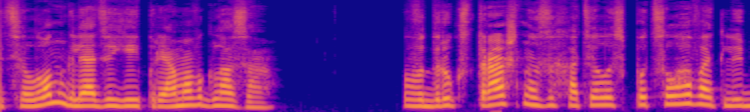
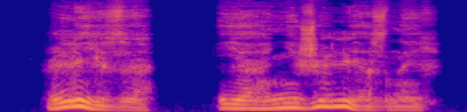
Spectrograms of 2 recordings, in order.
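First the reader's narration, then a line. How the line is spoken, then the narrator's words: Muttering. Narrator (Russian): пробормотал артегосец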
